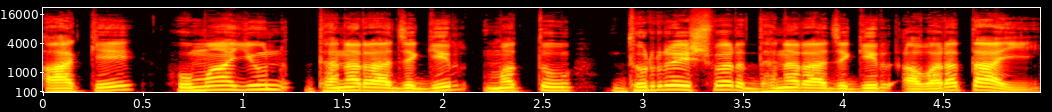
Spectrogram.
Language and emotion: Kannada, neutral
